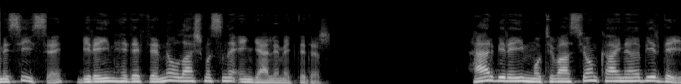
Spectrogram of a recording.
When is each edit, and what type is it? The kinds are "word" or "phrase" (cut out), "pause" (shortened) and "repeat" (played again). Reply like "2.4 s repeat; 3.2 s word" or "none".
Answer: none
